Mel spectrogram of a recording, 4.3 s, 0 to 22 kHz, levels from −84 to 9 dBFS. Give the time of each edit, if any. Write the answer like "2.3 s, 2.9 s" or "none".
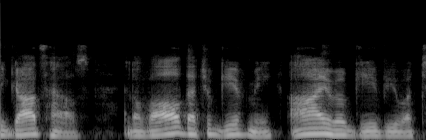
2.8 s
